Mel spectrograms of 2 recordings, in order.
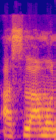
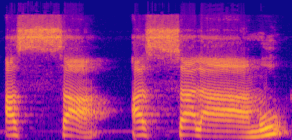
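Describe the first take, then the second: First: Quick अस्सलामु with the double स run together; mistaken reading. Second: Slow अस्सलामु, holding a thin double स and long ला; doubled seen. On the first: Retold or imitated. Teacher shows what not to read, slurred mispronunciation. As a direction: squash अस्सलामु into as-lamu. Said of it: "नहीं पढ़ना". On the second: Shown as a demonstration. Teacher shows the shadda, careful recitation. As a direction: lean on स, stretch ला in अस्सलामु. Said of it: "शद है वो भी पढ़नी है".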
